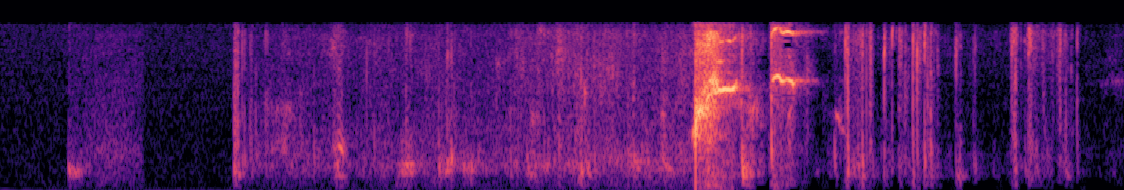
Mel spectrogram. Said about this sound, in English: Bear with me, people. It's just this young dog just running around, doing a whole lot right now.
